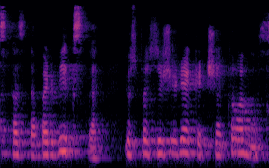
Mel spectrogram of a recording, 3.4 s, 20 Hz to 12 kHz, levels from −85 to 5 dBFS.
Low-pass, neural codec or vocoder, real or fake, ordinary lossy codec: 10.8 kHz; vocoder, 48 kHz, 128 mel bands, Vocos; fake; MP3, 48 kbps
